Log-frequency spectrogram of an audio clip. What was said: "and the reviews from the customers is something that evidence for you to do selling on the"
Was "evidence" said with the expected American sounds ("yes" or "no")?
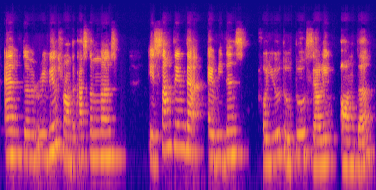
yes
